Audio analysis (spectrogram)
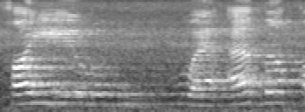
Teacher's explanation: kalau ada tanwin pun bertemu dengan wau itu bunyi tanwinnya langsung masuk ke wau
